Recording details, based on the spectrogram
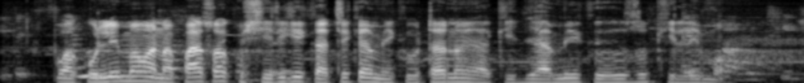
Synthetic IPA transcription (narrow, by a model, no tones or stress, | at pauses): wakulimawanapaswakuʃiɾikikatikamikutanɔjakiʄamiːkuhus̬ukʰilimɔ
